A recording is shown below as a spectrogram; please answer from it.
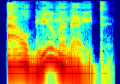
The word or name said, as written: albuminate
